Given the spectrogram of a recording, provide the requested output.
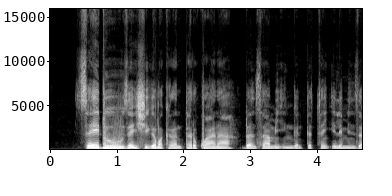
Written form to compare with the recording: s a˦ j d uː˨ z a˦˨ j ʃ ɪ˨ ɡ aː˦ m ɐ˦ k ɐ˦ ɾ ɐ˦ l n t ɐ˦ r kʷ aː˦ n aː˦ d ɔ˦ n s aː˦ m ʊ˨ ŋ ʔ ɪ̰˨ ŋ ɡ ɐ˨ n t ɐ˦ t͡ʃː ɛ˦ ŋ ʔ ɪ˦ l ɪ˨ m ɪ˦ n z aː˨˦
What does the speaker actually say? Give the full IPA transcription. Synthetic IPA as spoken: s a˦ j d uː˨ z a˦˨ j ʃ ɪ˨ ɡ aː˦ m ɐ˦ k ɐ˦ ɾ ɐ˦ n t ɐ˦ r kʷ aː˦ n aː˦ d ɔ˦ n s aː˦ m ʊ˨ ŋ ʔ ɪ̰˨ ŋ ɡ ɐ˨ n t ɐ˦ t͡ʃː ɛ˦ ŋ ʔ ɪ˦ l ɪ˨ m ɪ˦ n z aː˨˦

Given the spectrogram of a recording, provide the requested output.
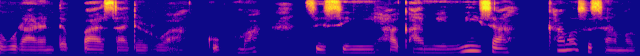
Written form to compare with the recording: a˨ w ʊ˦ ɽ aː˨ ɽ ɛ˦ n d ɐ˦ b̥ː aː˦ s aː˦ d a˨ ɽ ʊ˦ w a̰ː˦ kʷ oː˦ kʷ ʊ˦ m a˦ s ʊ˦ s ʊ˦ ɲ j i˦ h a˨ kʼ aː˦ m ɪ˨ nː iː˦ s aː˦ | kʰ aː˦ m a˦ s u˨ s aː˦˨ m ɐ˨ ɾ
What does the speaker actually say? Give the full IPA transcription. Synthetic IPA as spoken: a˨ w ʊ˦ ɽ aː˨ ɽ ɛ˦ n d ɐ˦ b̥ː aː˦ s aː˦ d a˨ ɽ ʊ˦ w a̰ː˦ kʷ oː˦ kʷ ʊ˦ m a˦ s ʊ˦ s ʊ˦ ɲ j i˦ h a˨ kʼ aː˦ m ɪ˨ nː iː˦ s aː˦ | kʰ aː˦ m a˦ s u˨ s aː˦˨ m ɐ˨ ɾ

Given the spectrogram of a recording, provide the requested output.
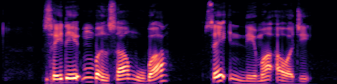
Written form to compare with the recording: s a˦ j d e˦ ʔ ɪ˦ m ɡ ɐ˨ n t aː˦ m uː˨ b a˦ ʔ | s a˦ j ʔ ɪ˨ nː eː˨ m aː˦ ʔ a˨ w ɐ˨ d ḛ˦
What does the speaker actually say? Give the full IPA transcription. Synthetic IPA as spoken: s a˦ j d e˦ ʔ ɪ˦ m b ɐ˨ n s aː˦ m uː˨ b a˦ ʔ | s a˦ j ʔ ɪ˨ nː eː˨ m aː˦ ʔ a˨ w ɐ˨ d͡ʒ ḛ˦

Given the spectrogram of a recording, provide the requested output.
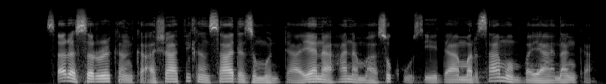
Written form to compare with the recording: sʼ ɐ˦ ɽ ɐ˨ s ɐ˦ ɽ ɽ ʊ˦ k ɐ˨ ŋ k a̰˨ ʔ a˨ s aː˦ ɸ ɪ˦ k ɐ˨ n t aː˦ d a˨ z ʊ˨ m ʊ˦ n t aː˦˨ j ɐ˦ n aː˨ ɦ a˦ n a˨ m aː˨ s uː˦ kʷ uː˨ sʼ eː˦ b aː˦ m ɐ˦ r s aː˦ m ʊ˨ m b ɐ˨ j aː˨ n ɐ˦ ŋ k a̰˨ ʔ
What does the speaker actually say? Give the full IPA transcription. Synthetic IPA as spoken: sʼ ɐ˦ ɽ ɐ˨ s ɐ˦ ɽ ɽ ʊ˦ k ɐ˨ ŋ k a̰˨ ʔ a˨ ʃ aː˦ ɸ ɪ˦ k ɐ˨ n s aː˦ d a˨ z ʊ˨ m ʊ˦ n t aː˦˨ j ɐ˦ n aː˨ ɦ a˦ n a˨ m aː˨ s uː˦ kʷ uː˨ sʼ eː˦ d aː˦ m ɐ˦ r s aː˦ m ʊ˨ m b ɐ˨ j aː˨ n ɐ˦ ŋ k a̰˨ ʔ

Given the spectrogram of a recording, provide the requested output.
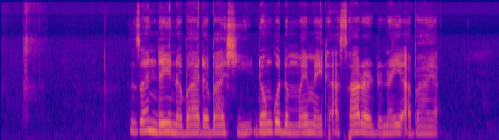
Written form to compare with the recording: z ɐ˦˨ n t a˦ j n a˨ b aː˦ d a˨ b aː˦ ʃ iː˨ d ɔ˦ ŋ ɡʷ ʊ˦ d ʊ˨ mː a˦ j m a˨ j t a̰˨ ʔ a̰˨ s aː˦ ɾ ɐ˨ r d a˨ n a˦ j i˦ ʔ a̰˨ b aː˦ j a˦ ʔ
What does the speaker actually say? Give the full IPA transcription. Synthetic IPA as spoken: z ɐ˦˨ n d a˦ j n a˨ b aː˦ d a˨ b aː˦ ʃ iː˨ d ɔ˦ ŋ ɡʷ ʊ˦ d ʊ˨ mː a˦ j m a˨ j t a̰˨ ʔ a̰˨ s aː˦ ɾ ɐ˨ r d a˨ n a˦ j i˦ ʔ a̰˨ b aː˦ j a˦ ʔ

